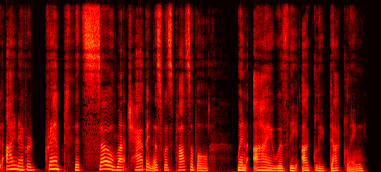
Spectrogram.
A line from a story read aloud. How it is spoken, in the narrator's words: from the depths of his heart, he joyfully exclaimed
